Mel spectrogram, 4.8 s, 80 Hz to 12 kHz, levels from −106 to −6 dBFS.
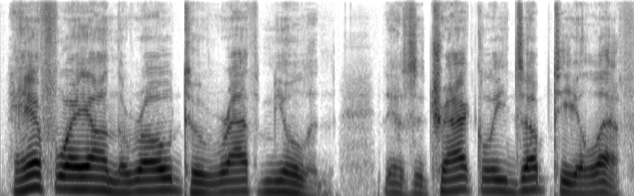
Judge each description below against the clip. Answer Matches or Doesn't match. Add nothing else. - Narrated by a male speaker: Matches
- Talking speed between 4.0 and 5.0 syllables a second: Matches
